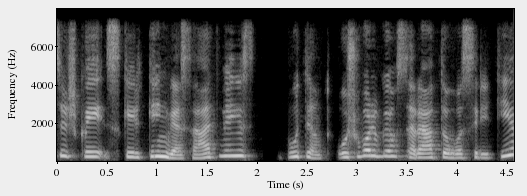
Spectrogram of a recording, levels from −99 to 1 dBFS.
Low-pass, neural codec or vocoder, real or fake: 7.2 kHz; codec, 16 kHz, 0.8 kbps, ZipCodec; fake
